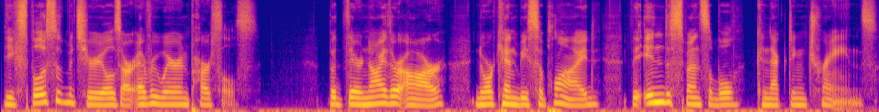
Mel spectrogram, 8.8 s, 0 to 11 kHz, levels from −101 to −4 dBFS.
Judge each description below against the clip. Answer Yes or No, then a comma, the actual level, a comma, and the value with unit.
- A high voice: No, medium, 155 Hz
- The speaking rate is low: Yes, slow, 130 wpm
